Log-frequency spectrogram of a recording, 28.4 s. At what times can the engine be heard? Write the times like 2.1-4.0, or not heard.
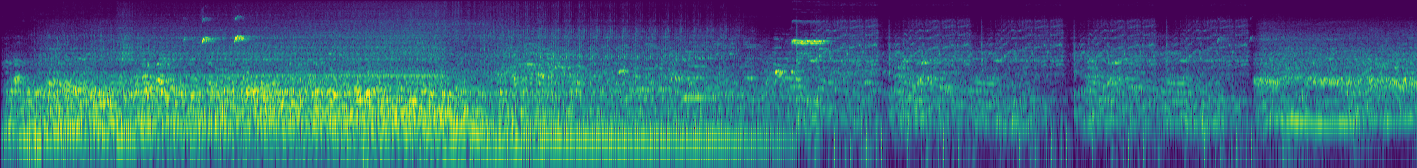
0.0-28.3.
